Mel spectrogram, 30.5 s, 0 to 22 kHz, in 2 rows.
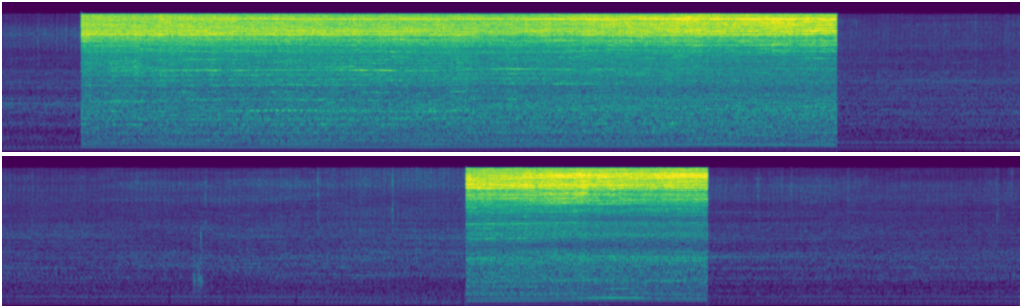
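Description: Wood-Mizer LT15 WIDE band sawmill cutting through a red cedar log: a loud, steady saw cut lasting about eleven seconds, then a second cut of about three and a half seconds late on. In between and after the cuts the mill keeps running with a quieter steady hum.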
